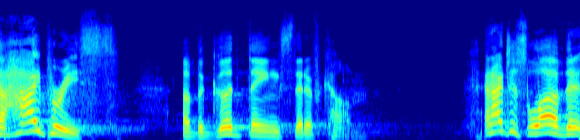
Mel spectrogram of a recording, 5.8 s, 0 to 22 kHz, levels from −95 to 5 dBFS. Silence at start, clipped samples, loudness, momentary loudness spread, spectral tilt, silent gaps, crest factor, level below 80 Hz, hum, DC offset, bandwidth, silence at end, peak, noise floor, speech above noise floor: 0 s; under 0.1%; -32 LUFS; 22 LU; -4.5 dB/octave; none; 18 dB; -86 dBFS; none; under 0.1%; 13.5 kHz; 0 s; -16 dBFS; -82 dBFS; 50 dB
